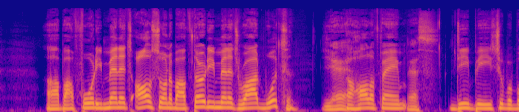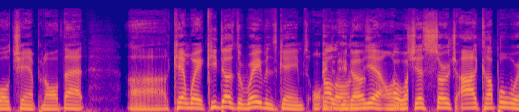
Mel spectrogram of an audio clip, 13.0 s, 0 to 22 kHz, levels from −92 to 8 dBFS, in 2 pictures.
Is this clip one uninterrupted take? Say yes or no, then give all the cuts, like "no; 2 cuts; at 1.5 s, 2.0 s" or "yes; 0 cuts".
no; 2 cuts; at 10.5 s, 11.6 s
